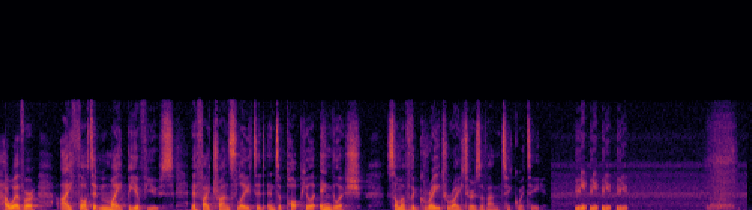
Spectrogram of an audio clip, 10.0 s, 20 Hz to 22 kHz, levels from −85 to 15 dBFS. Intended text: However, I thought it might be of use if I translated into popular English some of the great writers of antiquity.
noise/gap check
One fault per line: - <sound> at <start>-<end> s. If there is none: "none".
- laugh at 7.7-8.4 s
- sniff at 9.4-9.9 s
